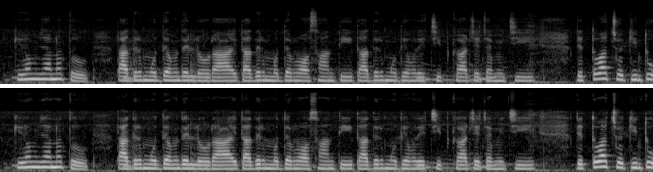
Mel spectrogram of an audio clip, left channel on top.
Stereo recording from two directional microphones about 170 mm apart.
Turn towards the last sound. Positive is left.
turn(degrees=-5)  # may be behind; listen again after turning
